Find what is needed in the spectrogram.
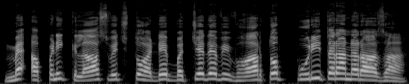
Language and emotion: Punjabi, angry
